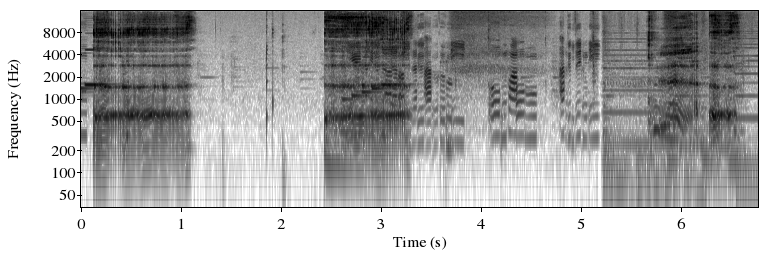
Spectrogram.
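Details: Person burping on a livestream: several long, loud, rumbling belches with gurgling voiced sound, separated by quiet gaps.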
